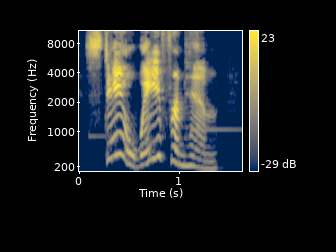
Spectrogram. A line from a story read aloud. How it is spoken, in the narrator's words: shouted Roxy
